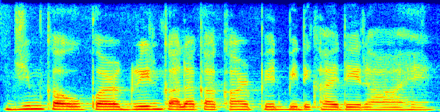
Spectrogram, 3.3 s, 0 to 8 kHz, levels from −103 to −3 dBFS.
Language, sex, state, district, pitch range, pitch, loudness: Hindi, female, Arunachal Pradesh, Lower Dibang Valley, 185-200 Hz, 195 Hz, -17 LUFS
